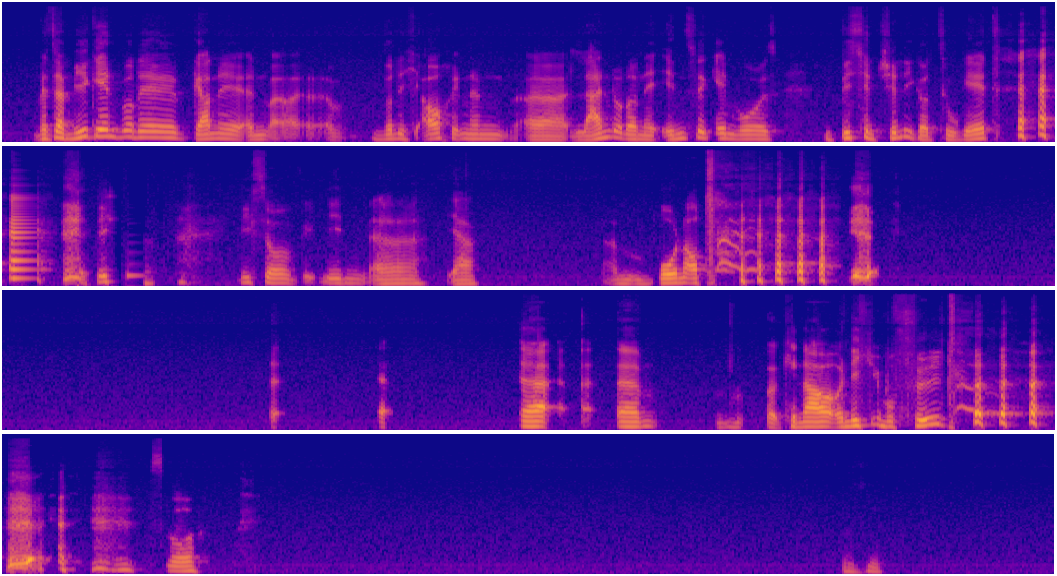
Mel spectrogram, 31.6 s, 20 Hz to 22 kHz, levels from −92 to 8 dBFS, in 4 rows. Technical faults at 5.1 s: none

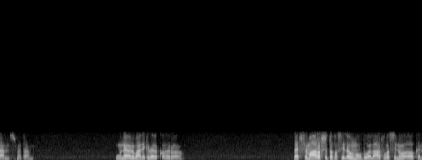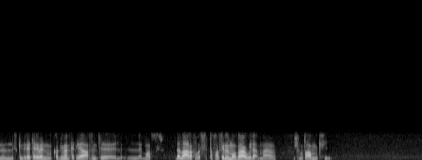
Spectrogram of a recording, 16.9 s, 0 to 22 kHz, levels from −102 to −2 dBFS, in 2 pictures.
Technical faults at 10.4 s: none

